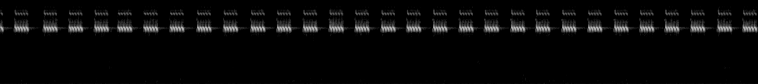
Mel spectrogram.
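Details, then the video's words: Continuous shrill chirps from a male cricket, pulsing regularly at about four per second with brief silences between, in an otherwise silent setting. "Cricket Chirping Sound Effect"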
